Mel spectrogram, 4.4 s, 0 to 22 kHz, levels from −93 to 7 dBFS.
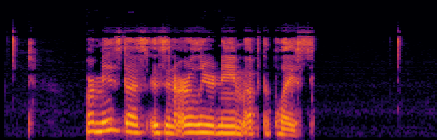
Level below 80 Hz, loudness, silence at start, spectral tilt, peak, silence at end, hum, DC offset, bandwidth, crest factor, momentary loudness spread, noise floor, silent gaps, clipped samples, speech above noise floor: -60 dBFS; -14 LUFS; 0.25 s; -4 dB/octave; 0 dBFS; 0.4 s; none; under 0.1%; 9.6 kHz; 14 dB; 23 LU; -71 dBFS; none; under 0.1%; 58 dB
